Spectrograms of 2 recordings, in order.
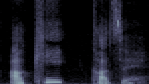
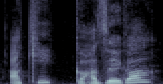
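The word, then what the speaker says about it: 秋風: 예를 들면 요런 거죠 아키카제 자 여기 카제이 뒤에 땡땡이 있어요요 카는 아니지만이 단어 자체에 땡땡이 있어요요 한자 바람풍 일모 음 맞죠 카제 근데도 불구하고 얘는 그냥 아키카제 아키 가제가 되지 않아요 왜냐면 발음이 어려워져요 이미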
